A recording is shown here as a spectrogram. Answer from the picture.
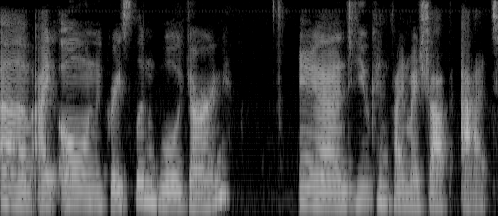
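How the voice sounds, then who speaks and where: Speaking at a fairly slow pace, a woman with a bright, sharp tone uses a medium pitch and ordinary pitch variation. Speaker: knitting podcaster and yarn dyer. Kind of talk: casual chat.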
